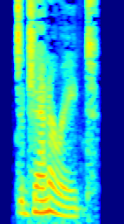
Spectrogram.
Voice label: "degenerate", English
